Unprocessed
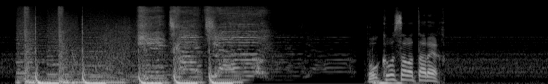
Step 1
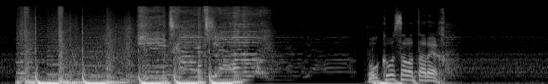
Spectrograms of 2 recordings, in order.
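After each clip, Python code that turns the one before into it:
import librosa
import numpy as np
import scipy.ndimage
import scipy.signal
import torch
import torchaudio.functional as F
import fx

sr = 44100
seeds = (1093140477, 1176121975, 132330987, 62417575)

y = fx.low_shelf(x, sr, hz=170.0, db=9.0)
y = fx.sustainer(y, sr, db_per_s=100.0)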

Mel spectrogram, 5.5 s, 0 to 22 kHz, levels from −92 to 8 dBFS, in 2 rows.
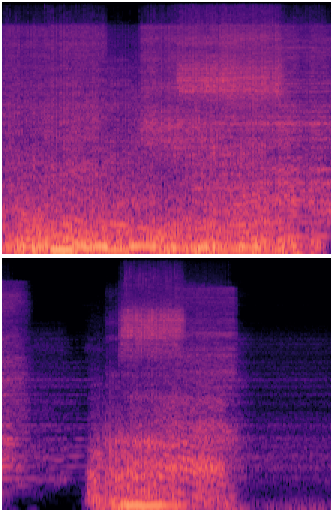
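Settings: y = fx.spec_dilate(x, sr, span_ms=480)
y = fx.clip_asym(y, sr, top_db=-21.5, bottom_db=-5.5)
y = fx.detune_double(y, sr, cents=10)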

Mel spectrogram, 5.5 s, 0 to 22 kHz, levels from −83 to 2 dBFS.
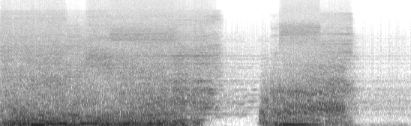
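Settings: y = fx.dmg_crackle(x, sr, seeds[0], per_s=130.0, level_db=-32.0)
y = fx.slew_limit(y, sr, full_power_hz=78.0)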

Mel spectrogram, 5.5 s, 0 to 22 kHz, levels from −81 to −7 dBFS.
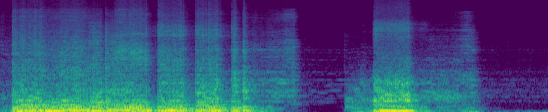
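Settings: y = fx.level_steps(x, sr, step_db=21)
y = fx.room_shoebox(y, sr, seeds[1], volume_m3=170.0, walls='furnished', distance_m=1.3)
y = y * librosa.db_to_amplitude(2.5)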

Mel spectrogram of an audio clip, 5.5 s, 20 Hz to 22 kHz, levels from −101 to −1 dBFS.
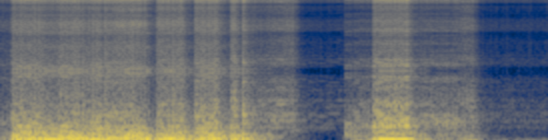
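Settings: y = fx.bit_reversed(x, sr, seeds[2], block=16)
y = y * librosa.db_to_amplitude(1.5)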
